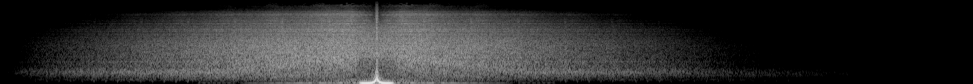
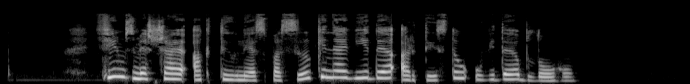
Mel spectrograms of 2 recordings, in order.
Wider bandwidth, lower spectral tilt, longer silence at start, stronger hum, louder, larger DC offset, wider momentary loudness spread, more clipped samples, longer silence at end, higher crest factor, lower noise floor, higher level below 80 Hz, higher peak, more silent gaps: first, 18 kHz vs 11.5 kHz; about the same, -3 dB/octave vs -4 dB/octave; about the same, 0.8 s vs 0.75 s; neither; first, -17 LUFS vs -20 LUFS; neither; first, 24 LU vs 8 LU; neither; first, 3.3 s vs 1.15 s; about the same, 20 dB vs 20 dB; about the same, -78 dBFS vs -77 dBFS; first, -24 dBFS vs -70 dBFS; about the same, 0 dBFS vs -2 dBFS; neither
